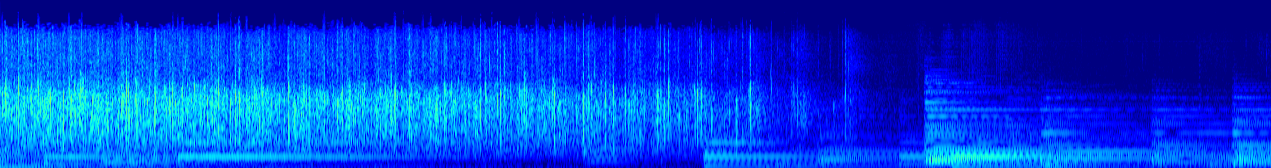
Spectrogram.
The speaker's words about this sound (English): Another hand clap of praise.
